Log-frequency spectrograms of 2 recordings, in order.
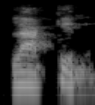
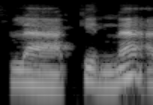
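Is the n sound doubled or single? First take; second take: single; doubled. First: The n sound is single and light. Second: The n sound is doubled and held. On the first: "wa takhfif boleh juga dengan takhfif" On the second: "Lakinna bitasdid dengan tasdid"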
